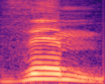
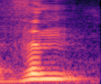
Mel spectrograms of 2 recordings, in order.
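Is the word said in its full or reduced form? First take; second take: full; reduced. First: The vowel is full and clearly pronounced. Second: The vowel is reduced and weak.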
